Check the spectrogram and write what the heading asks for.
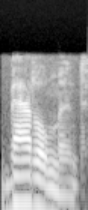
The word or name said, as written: battlement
